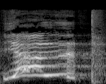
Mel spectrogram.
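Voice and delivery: high, loud comic yelp of "Hjelp!"; laughing shout for help; mock cry for help. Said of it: "favorittbønnen min".

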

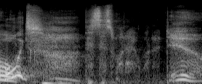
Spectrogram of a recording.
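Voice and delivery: breathless, hushed wonder; awed whisper. Retold or imitated. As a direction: whisper it in sheer awe. Childhood awe at discovering theater.

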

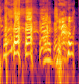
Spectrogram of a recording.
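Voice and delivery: loud, high, laughing through it. Real, not acted. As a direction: drag the words out through laughter. Laughing at himself being mocked.

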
